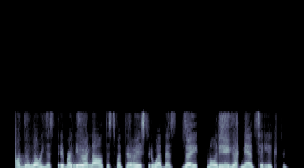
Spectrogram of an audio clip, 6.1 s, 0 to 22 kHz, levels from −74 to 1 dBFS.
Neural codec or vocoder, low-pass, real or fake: codec, 16 kHz, 0.5 kbps, X-Codec, HuBERT features, trained on general audio; 7.2 kHz; fake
